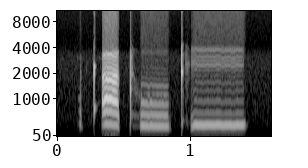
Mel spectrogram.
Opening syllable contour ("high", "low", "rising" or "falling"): falling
